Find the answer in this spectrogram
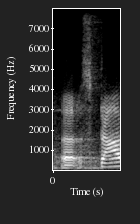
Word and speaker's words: stir: অ্যান্ড স্টার well, এই জায়গায় একটু হাইলাইট করা আছে STIR, তোমরা এটার উচ্চারণটাও শিখে নেবে। এটার উচ্চারণটা হচ্ছে স্টার, হ্যাঁ, যদিও STIR কিন্তু উচ্চারণটা কিন্তু স্টার, ছেলেরা একটু খেয়াল করবা।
